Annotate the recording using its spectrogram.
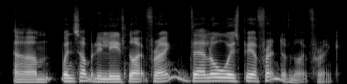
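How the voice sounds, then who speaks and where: Intonation is lively, and the words come out at a fairly quick clip. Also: man. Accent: southern English. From southern England, Hampshire. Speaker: property agent. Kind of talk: podcast interview. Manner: repeats words, hesitant starts.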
